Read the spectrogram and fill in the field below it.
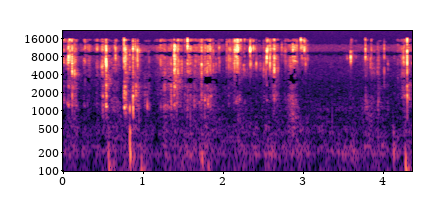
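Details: Hana, a female Kooikerhondje puppy born May 30, 2021, kept indoors in Japan, eating a new snack; soft irregular crunching and biting clicks in a quiet small room, a few sharper bites standing out.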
